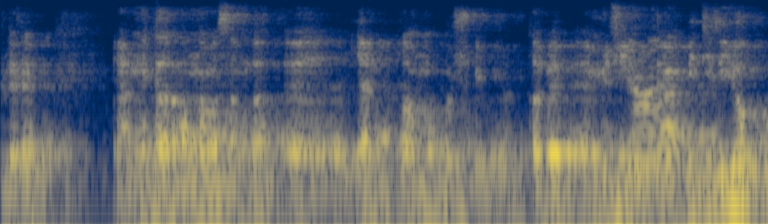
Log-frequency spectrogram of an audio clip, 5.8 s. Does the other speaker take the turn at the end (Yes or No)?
No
